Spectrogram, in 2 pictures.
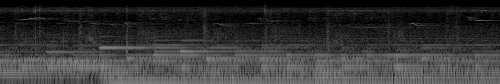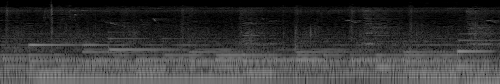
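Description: Instrumental background music of held notes over a deep bass that comes in about a second in, with short high bird chirps above it.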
